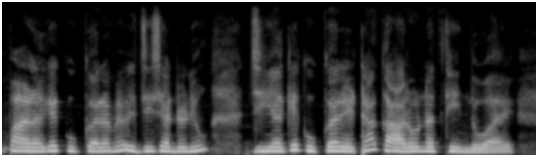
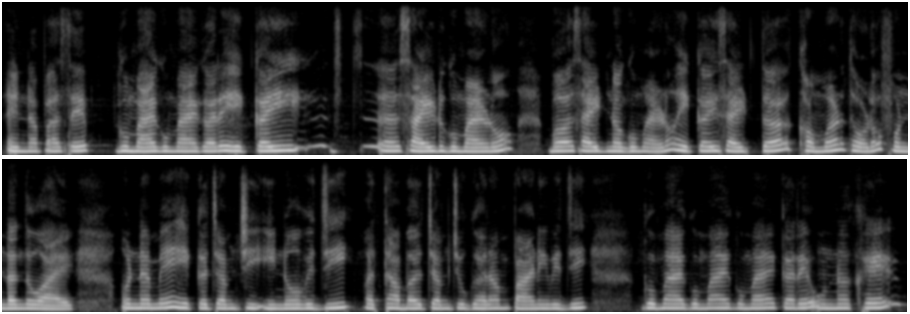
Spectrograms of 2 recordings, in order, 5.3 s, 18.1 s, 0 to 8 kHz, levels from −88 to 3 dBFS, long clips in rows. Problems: none marked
